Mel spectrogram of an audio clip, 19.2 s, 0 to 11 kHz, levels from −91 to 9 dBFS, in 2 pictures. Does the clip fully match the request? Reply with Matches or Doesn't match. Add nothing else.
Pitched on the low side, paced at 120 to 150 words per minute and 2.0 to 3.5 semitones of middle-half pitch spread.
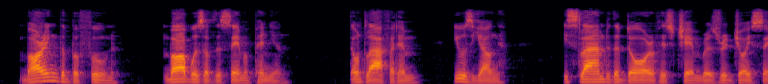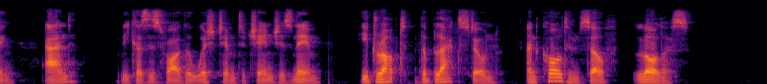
Matches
